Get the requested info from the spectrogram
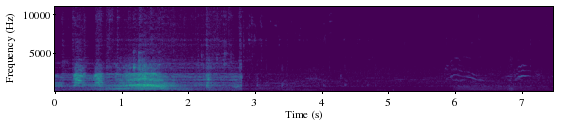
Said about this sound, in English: Yeah, there's a cat there.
